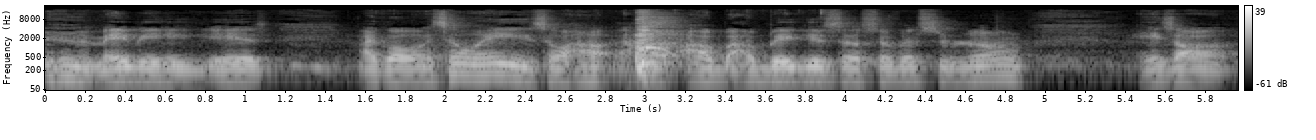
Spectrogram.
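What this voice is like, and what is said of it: Usual voice. Nothing is said of it.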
